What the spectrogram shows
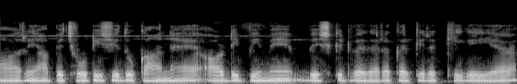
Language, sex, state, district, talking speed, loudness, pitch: Hindi, female, Chhattisgarh, Korba, 195 wpm, -14 LUFS, 85 Hz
